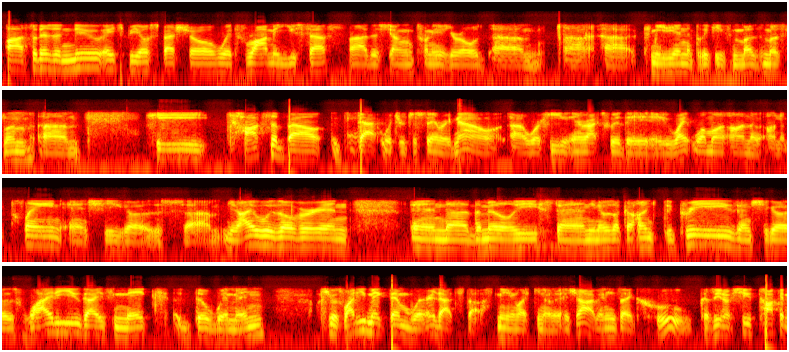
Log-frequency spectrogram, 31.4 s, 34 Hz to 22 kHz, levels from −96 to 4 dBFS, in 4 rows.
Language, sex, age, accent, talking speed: English, male, 20-39, American, 200 wpm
